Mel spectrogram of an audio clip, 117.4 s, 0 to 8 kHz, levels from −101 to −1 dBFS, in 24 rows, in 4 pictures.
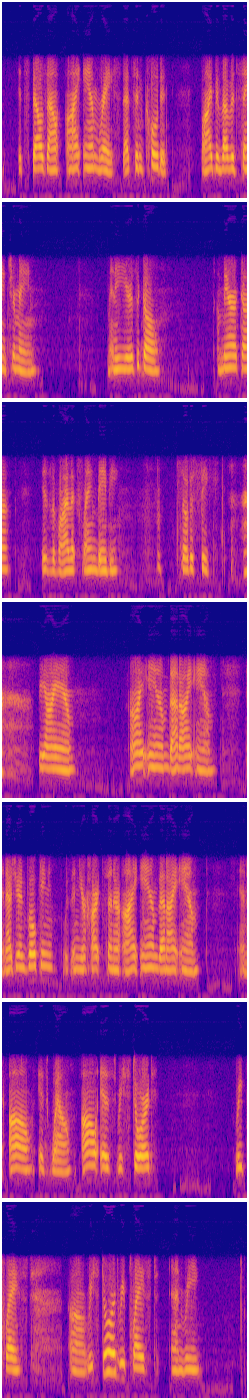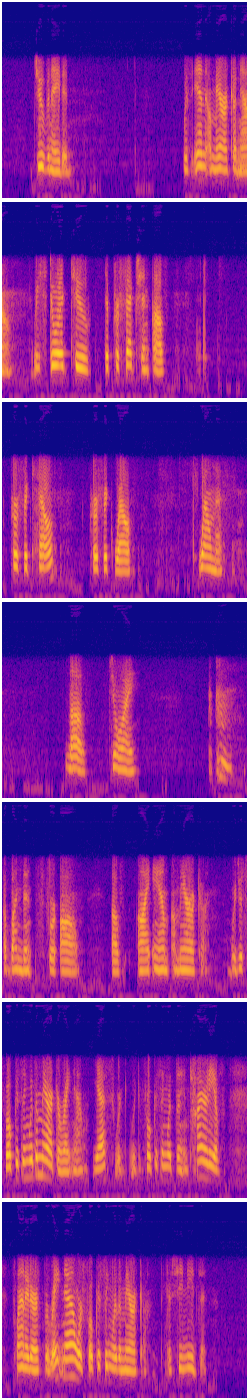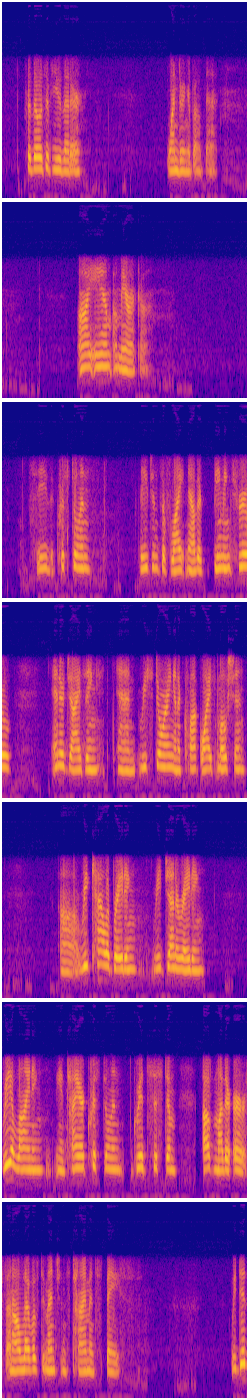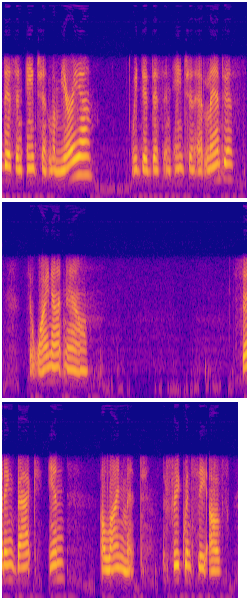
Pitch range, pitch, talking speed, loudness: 150-170 Hz, 160 Hz, 90 wpm, -21 LUFS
